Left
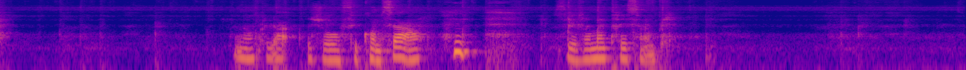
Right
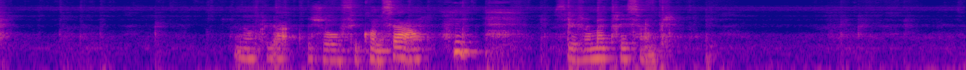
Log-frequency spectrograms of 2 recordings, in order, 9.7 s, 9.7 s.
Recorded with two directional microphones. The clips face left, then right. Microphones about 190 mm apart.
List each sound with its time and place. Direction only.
2.4 s speech: 35° left (ahead or behind)
5.9 s speech: 35° left (ahead or behind)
